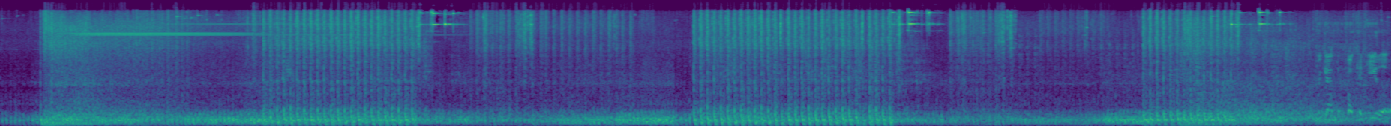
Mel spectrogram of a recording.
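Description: Ghost Recon Wildlands firefight: loud, sustained machine-gun bursts and booming shots with explosions, heavy and close throughout, while voices call out over the din.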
